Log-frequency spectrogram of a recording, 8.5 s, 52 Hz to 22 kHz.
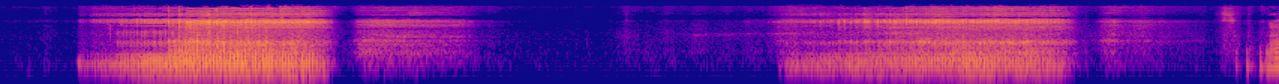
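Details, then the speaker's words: Adult man snoring loudly during sleep while kicking his leg: loud, rough snores on the in-breath, about 4 seconds apart, with quiet pauses between. "you can see yourself how you snore so loud and how you kick your leg."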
